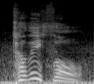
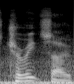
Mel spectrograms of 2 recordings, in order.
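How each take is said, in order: First: It is said with Spanish-style sounds. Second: It is read with plain English sounds. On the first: It tries to sound continental. The speaker calls it wrong. "If you are Spanish and you are living in Spain, you say chorizo" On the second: It is read literally as spelled. The speaker calls it right. "That says chorizo"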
